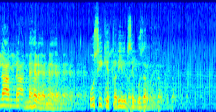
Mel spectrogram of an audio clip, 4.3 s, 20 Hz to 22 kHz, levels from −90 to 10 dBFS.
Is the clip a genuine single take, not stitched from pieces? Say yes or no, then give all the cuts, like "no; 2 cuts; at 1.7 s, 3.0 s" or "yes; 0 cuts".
yes; 0 cuts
